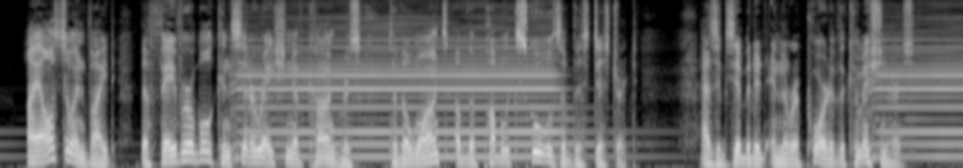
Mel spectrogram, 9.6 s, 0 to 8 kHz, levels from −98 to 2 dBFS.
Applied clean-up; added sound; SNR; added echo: none; Bowed string instrument; 12 dB; none.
